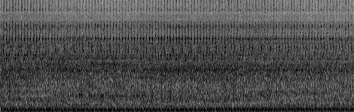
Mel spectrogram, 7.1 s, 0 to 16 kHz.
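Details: 2008 BMW 135i N54: lumpy, uneven idle with a stumbling exhaust beat as one cylinder drops out; cylinder 6 misfire from a bad injector, running on five cylinders and nearly undrivable.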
